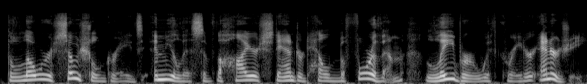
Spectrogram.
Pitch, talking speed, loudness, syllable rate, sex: 175 Hz, 165 wpm, -21 LUFS, 5.4 syllables/s, male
